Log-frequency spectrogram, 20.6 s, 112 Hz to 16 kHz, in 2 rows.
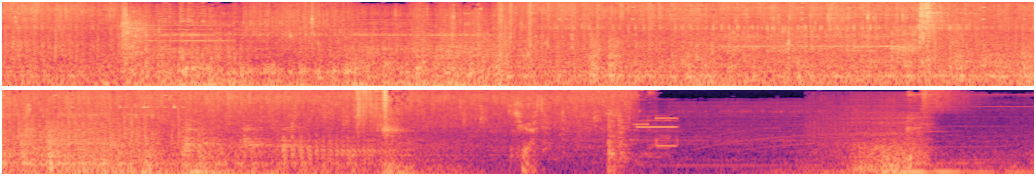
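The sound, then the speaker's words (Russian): A magnitude 6.5 earthquake in Sweden and Denmark while a man takes a shower: a deep, continuous rumble fills the first dozen seconds, with rattling, clattering and scattered bangs of shaking objects, then it thins out into quieter knocks and creaks before a final swell. “Землетрясение магнитудой в 6,5 баллов. Мужчина принимает душ. Все вокруг трясется.”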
